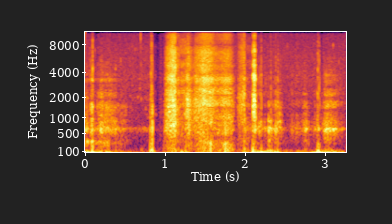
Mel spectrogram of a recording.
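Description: Water splashes and gurgles as a diver breaks the surface.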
